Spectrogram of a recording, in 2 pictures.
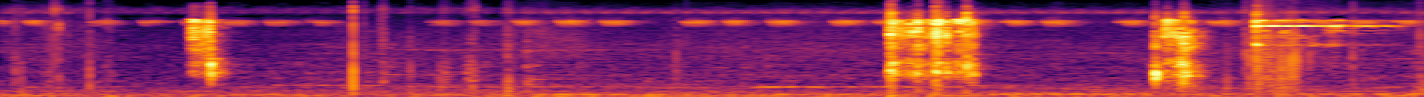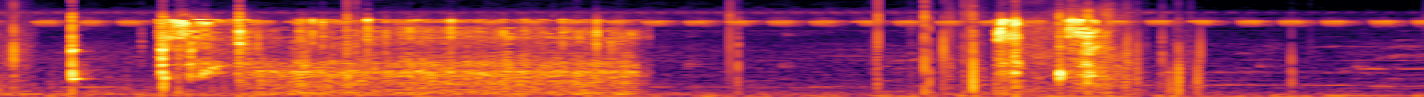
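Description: Playing cards snap down with short clicks.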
